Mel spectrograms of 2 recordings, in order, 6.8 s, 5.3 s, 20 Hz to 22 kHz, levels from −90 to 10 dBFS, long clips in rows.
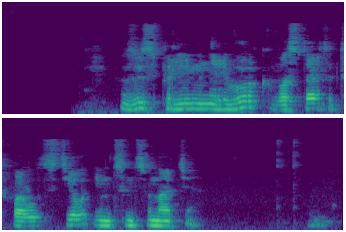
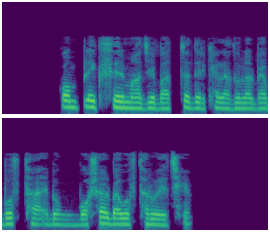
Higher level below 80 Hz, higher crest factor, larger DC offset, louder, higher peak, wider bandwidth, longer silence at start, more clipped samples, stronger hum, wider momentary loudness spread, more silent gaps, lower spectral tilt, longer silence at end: about the same, -60 dBFS vs -58 dBFS; about the same, 18 dB vs 16 dB; neither; second, -25 LUFS vs -20 LUFS; second, -8 dBFS vs -4 dBFS; first, 11.5 kHz vs 7.4 kHz; first, 1.2 s vs 0.6 s; neither; neither; about the same, 8 LU vs 7 LU; second, none vs 1.72-1.78 s; first, -7 dB/octave vs -5.5 dB/octave; second, 0.2 s vs 0.75 s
